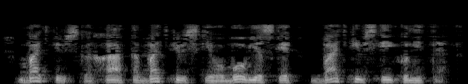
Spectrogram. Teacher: має лише один наголос на першому складі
